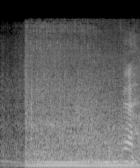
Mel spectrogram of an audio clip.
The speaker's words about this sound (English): Outside the church, Christine drives off with Joshua and Sophie.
